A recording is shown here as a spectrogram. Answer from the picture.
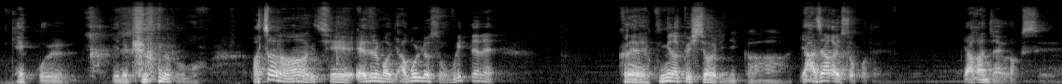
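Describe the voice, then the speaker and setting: A man speaks at a medium pitch and a moderate pace, with very wide pitch swings. He leaves long, frequent pauses. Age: 60s. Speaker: high school English teacher. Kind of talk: casual chat with students. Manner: casual, repetitive.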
